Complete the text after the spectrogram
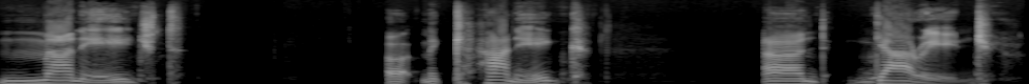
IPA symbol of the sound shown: æ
